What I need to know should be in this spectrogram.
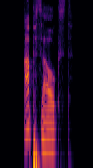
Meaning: second-person singular dependent present of absaugen
- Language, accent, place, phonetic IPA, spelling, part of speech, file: German, Germany, Berlin, [ˈapˌzaʊ̯kst], absaugst, verb, De-absaugst.ogg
